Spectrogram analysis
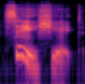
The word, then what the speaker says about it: satiate: i'm it's a challenge satiate so satiated why isn't it spelled with like an sh sh satiate say she ate satiated okay satiate i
